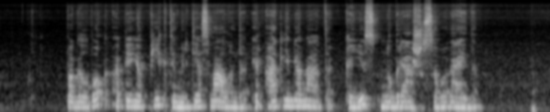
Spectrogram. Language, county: Lithuanian, Tauragė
